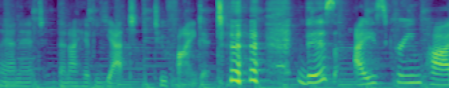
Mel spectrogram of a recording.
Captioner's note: laughing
